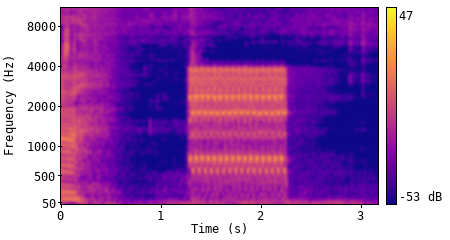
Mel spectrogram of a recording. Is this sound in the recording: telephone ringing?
yes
